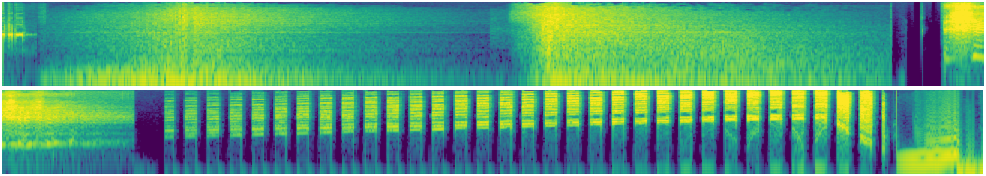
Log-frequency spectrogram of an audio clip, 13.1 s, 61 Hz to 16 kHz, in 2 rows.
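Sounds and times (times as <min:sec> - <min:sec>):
short noisy hit: 0:01.0 - 0:05.9
electronic beeps rising riser: 0:07.7 - 0:13.0.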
